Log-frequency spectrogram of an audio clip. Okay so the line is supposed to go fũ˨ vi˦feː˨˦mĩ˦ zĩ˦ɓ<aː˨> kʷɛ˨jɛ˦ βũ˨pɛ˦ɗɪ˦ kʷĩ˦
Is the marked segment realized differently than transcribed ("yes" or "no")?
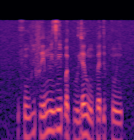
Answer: yes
